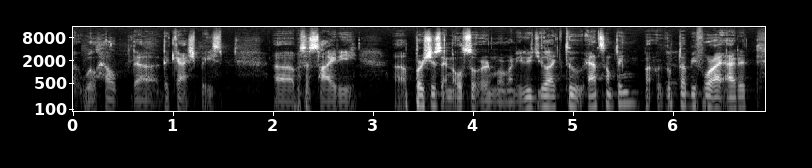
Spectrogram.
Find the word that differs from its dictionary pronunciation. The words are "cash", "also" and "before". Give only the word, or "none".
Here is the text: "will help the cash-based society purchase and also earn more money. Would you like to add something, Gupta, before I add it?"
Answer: none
